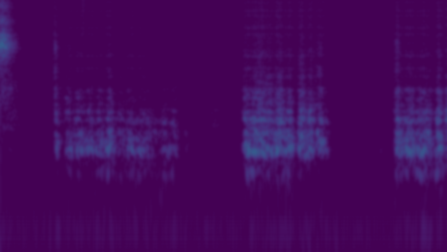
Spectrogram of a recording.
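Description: Felt-tip marker drawing on paper: two strokes of about a second each, with a pause between.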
